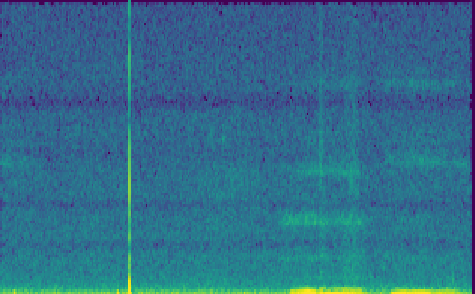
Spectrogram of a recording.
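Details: Pet snoring after warming and drying off from a walk in the snow: a single sharp click, then two soft, low, rumbling snoring breaths in a quiet room.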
